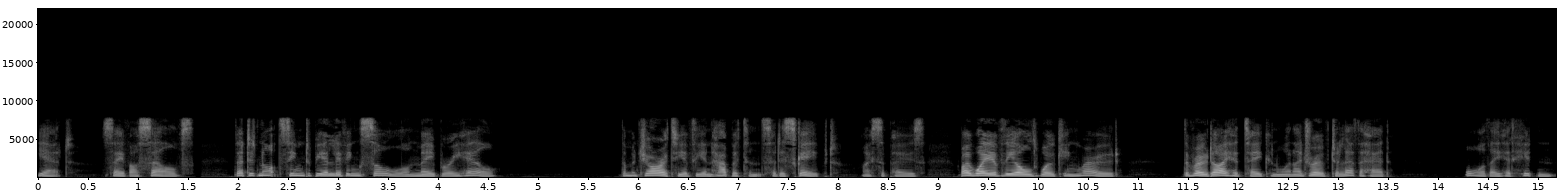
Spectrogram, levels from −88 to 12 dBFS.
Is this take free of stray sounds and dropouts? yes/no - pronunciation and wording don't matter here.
yes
